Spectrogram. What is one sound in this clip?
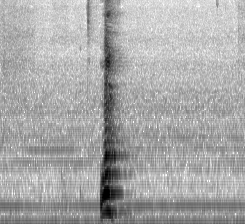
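A man makes a short loud exclamation close to a microphone.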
